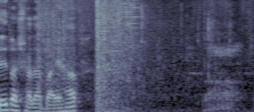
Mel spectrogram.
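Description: A sword clashes against a creature.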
